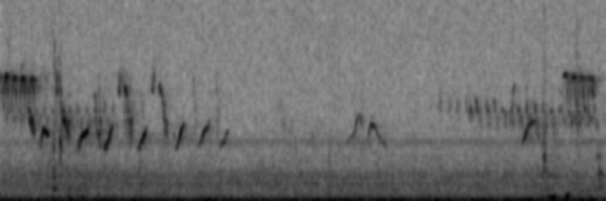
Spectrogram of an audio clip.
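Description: Near silence with faint bird chirps: a quick run of short high chirps in the first two seconds and a few more toward the end, over a low steady hum.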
